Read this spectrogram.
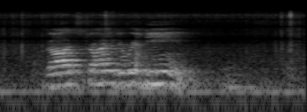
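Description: An elderly man speaks aloud, close by, in a quiet room.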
